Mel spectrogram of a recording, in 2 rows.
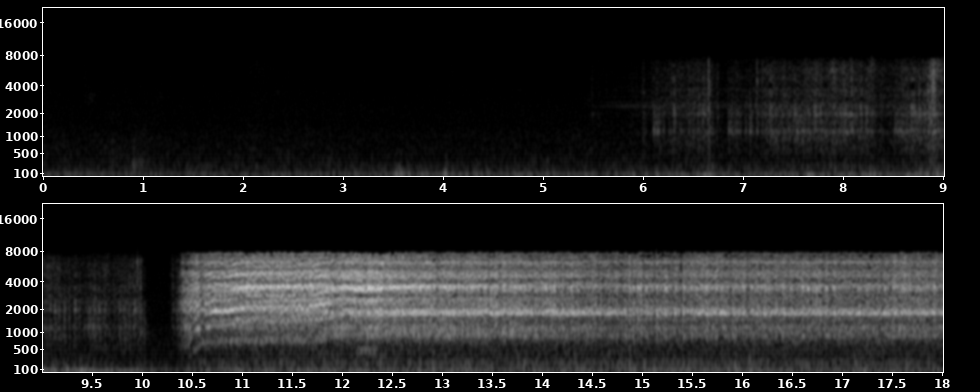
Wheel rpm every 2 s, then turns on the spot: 0, 0, 0, 10, 20, 130, 230, 230, 230.
6-10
